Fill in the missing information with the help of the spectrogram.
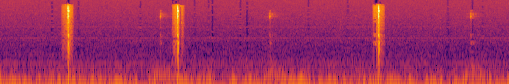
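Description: Computer mouse clicks: three sharp clicks, the second about a second after the first and the third two seconds later, with a few fainter clicks between, over a steady low hum of microphone noise.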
